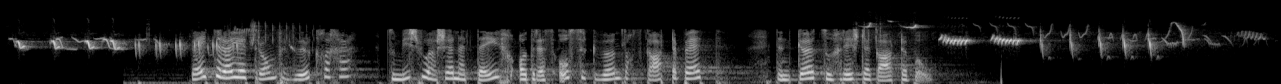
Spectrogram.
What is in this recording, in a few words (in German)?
Werbejingle Gartenbau; Christen; Bolligen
